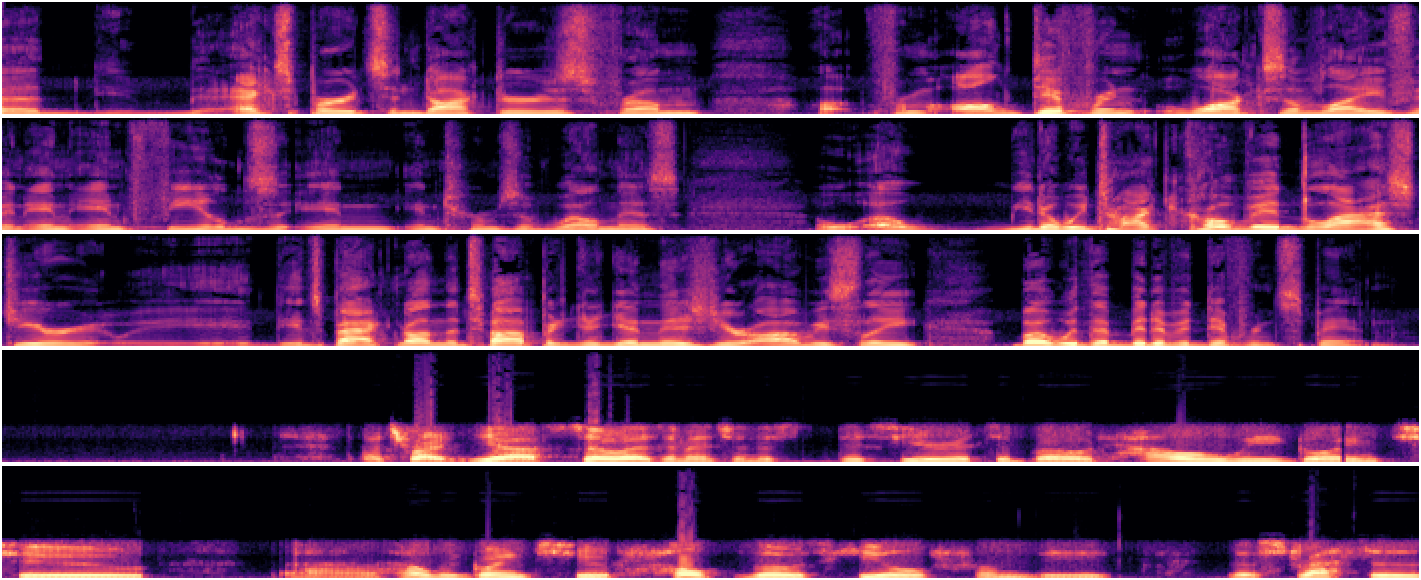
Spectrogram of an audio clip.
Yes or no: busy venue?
no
